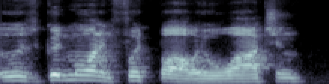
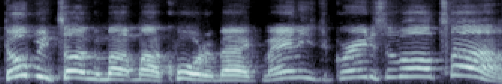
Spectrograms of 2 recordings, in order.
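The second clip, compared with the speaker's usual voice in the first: mock Panthers fan; 6 semitones higher, 4 dB louder than usual.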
